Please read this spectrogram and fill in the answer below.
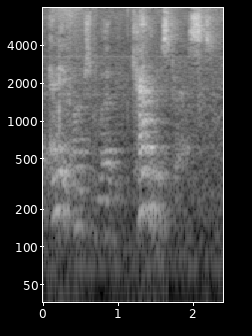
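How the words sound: The word can is stressed. "I want to emphasize the positive"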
